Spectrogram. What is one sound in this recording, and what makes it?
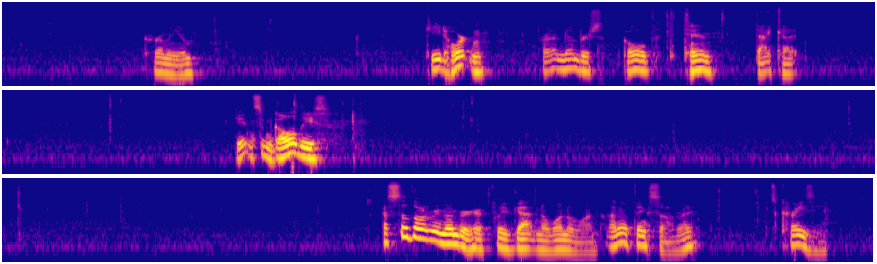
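Hands shuffle and slide trading cards.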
